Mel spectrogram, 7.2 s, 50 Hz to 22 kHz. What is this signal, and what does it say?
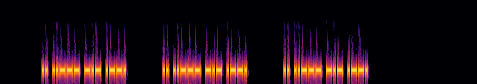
Morse code, heard as a keyed tone, about 47 wpm, 700 Hz. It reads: I2KP I2KP I2KP
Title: DXCC-100 Call Signs - 4 Characters - Repeated 3x - 45wpm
